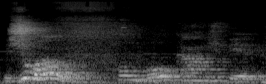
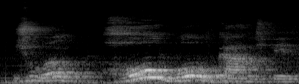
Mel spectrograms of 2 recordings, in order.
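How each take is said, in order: First: The emphasis falls on the word João. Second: The emphasis falls on the word roubou. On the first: It was João, of all people, who did it. "nossa, João fez isso?" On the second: The act of stealing is the point. "Nossa, ele roubou, que ato feio"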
